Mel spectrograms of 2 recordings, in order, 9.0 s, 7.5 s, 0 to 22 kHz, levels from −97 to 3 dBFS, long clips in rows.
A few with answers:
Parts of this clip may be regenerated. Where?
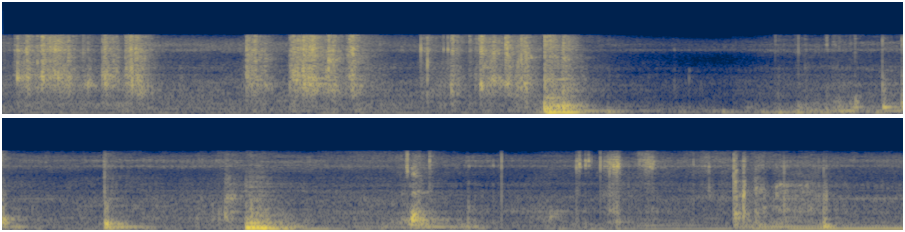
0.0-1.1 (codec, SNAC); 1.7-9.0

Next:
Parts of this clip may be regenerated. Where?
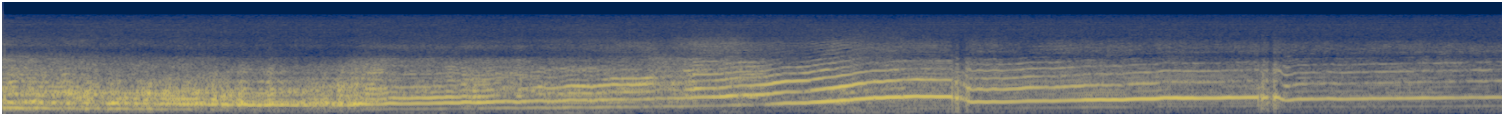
0.0-4.5 (codec, SNAC)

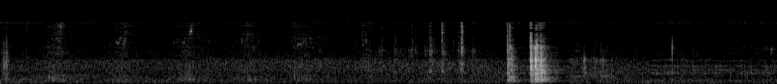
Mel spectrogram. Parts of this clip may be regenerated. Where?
5.1-5.7 (codec, SNAC); 6.5-7.8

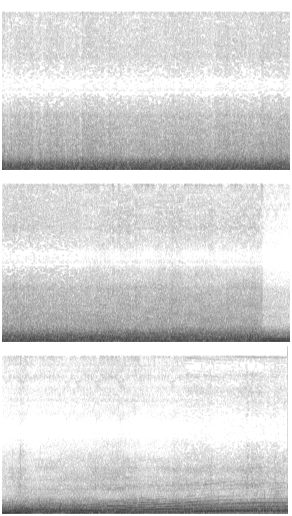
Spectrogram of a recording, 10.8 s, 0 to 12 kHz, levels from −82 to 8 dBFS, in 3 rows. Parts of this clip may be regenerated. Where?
4.6-9.5 (codec, SNAC)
